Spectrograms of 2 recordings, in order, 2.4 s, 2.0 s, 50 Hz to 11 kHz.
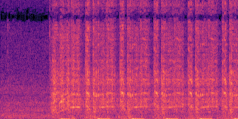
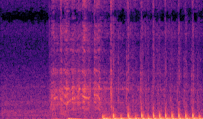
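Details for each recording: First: Yamaha YFZ450, suspected blown head gasket with coolant bubbles and smoke while cranking; dry compression test at full throttle: steady cranking about three pulses a second, soft even compression beats, no catch; only about 20 PSI, far too low. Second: 2007 Yamaha YFZ450, carbureted, sat a few months, cold start after a couple of accelerator-pump shots: quiet, then starter, then the single fires and settles into a quick, even thump; normal cold start.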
